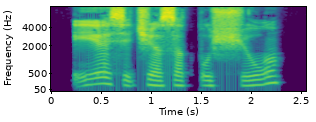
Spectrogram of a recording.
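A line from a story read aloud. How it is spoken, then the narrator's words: Quiet. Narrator (Russian): тихо сказал он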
